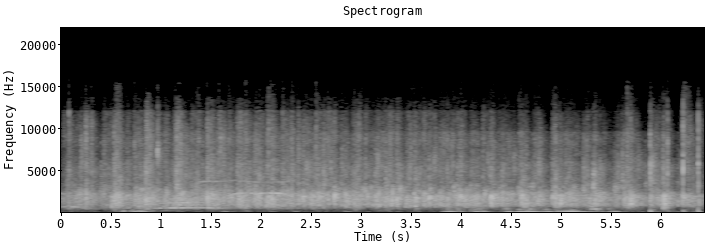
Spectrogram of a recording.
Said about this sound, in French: Et puis bien euh, sûr, on va faire euh, un, nous de notre côté un tonnerre d'applaudissements pour tous ceux qui sont venus ce soir.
